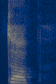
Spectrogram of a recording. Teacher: sounds produced by placement of the tongue behind a small Ridge called alv which lies behind your Upper Front Teeth just above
